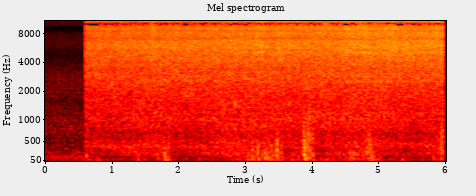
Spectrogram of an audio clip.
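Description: Wind blowing over the microphone, with the steady hiss of ocean surf breaking on the beach beneath it. It starts about half a second in, and the wind gusts in low buffets a few times.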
